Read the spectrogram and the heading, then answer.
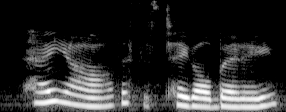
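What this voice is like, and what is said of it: Put-on sexy Southern belle accent. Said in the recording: “I'm going to try, keyword try, to do a sexy Southern belle... I can't even say my name in a southern accent without laughing.”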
